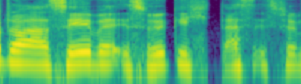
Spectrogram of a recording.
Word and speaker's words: Hasebe: Er selber spricht sich eher so Hasebe aus, aber das klingt relativ albern.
